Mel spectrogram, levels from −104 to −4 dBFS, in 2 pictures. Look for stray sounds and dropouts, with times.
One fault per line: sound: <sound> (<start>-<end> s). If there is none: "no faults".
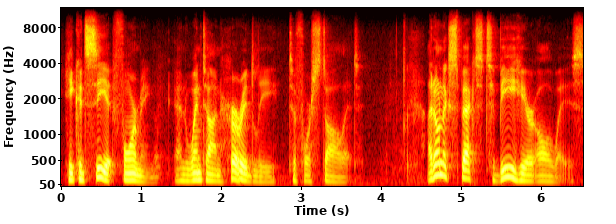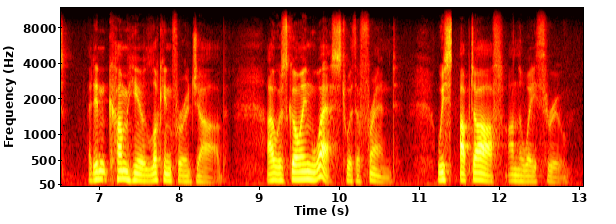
sound: dropout (11.4-11.5 s)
